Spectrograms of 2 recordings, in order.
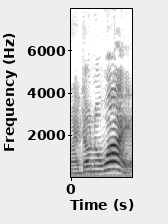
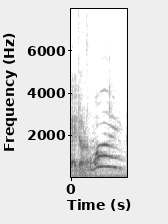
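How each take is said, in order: First: Said in the usual way. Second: Very high, soft repeat; puzzled high echo. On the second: Real, not acted. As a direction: let it float up small and baffled.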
